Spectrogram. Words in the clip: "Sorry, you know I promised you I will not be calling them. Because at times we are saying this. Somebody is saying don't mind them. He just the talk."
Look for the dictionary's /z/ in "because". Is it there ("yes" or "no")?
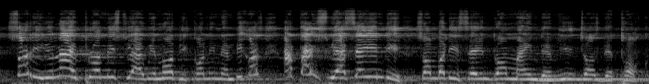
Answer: no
